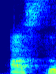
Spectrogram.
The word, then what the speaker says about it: hasta: H is silent. Hasta luego.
